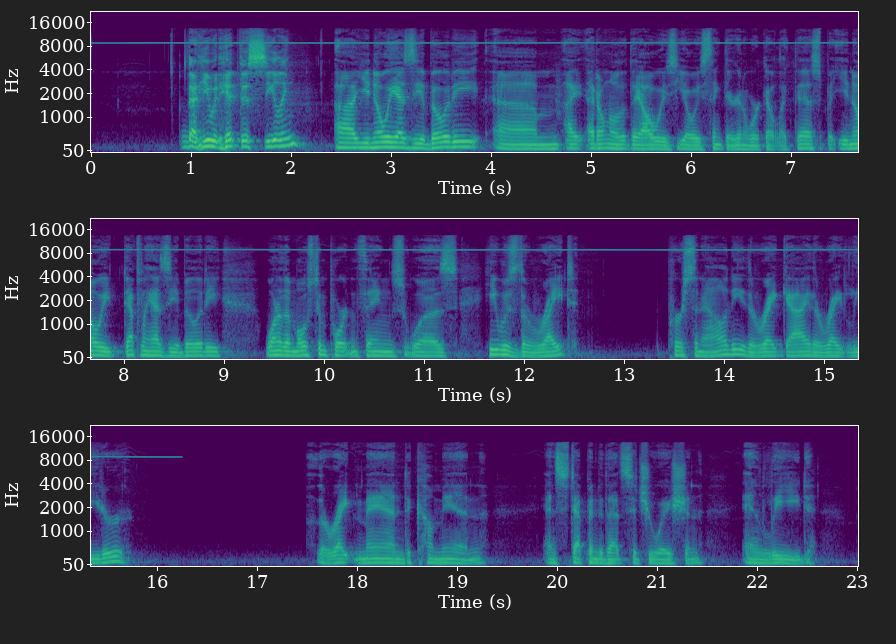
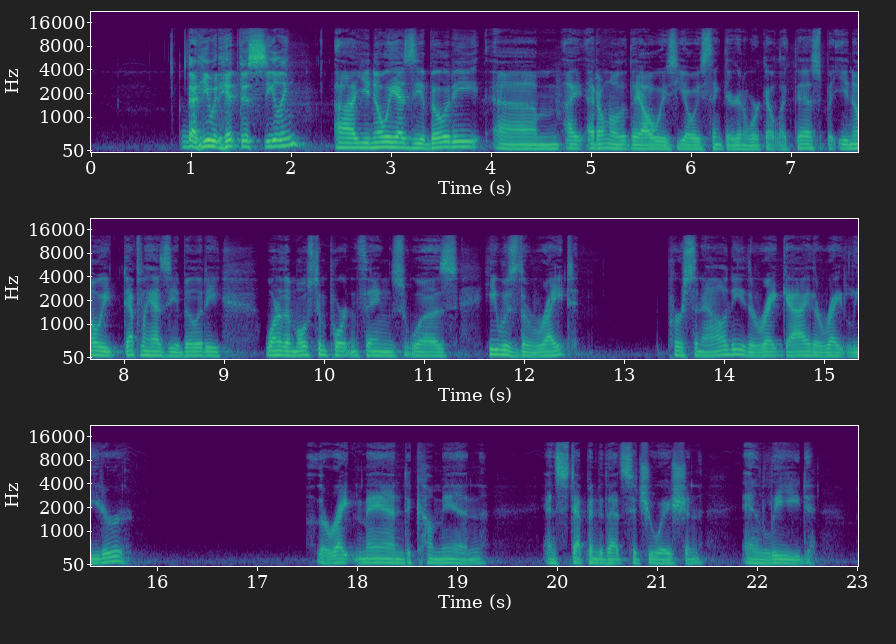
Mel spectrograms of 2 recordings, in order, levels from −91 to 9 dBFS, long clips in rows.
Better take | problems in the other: second | high-pitched whine; noticeable; until 16 s; 9 kHz, 10 dB below the speech

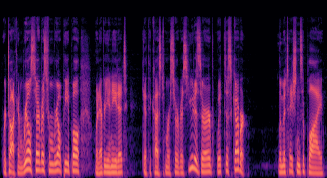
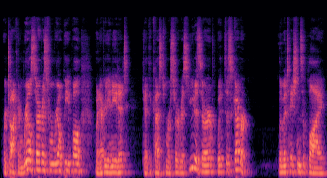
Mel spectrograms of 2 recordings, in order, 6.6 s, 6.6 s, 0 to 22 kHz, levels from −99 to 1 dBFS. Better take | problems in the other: first | off-mic speech; far // room echo; very slight; dies away in 0.2 s

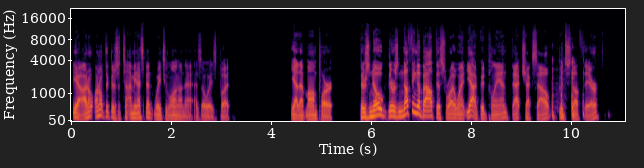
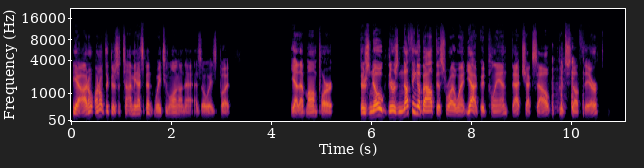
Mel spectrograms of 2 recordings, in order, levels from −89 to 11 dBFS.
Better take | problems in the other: first | thin; very slightly; fading below 250 Hz

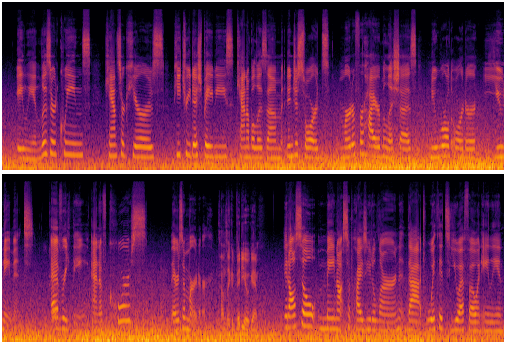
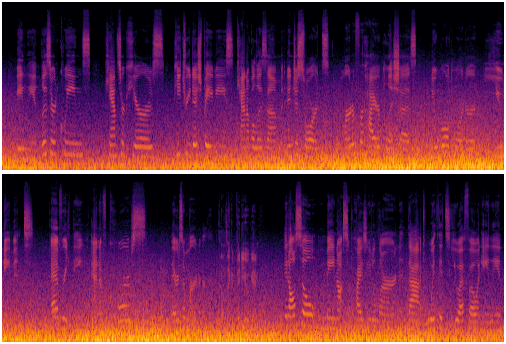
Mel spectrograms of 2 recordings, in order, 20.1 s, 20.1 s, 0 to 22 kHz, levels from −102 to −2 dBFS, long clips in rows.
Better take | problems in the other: first | wind noise on the microphone; heavy; 1 dB above the speech; occasional gusts in the first

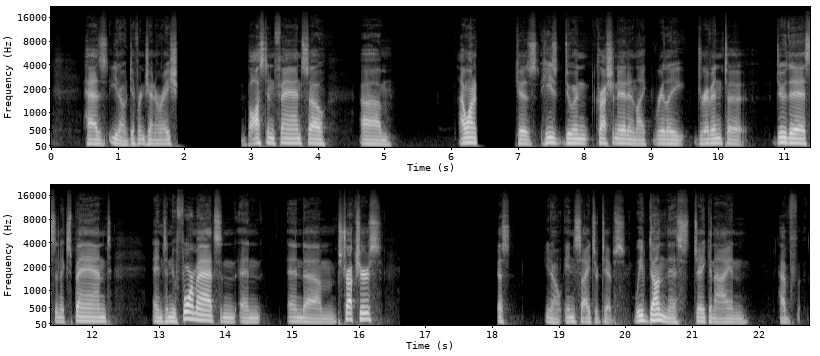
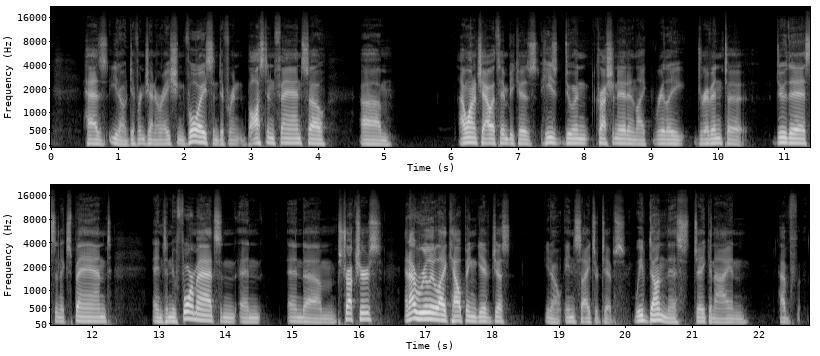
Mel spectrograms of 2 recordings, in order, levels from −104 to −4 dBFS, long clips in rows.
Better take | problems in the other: second | audio cutting out; at 2 s for 1 s, at 6.5 s for 0.5 s and at 17 s for 1.5 s

